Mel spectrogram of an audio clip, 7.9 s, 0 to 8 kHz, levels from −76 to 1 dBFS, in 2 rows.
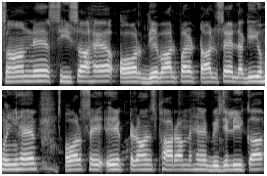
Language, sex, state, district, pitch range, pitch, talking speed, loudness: Hindi, male, Madhya Pradesh, Katni, 165-180 Hz, 170 Hz, 145 wpm, -13 LUFS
